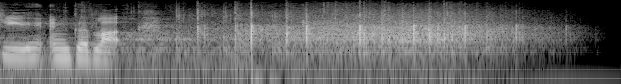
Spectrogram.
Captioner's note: applause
